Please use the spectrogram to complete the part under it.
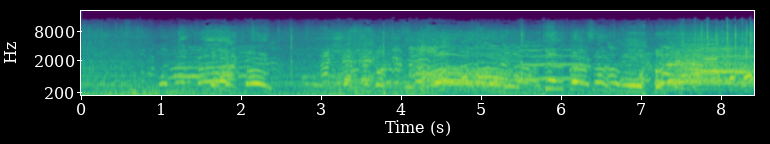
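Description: Spectators nearby shout and cheer with excitement.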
